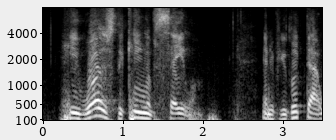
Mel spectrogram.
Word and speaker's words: Salem: he was the king of Salem. And if you look that word up in Hebrew, it means peace. That's what the word Salem means. It's actually pronounced Salam.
